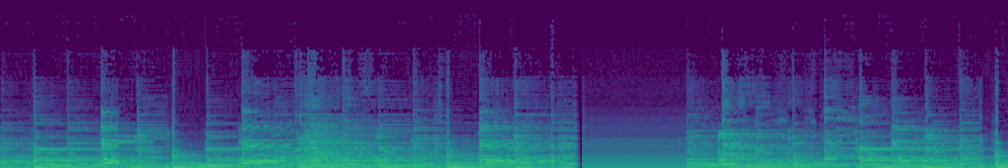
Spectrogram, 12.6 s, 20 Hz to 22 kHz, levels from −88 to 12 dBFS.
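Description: Two short concealed packet losses come back to back, at 6.89 to 6.93 s and 6.93 to 6.97 s. Each time about 20 ms of audio missed the decoder, which extended the preceding sound to fill the gap, leaving a quick smear or wobble.

A long network dropout then likely cut off incoming audio from 7.17 to 8.59 s. About 1.4 s never played. The receiver stretched the last sound across that span as a fading buzz or hiss before the signal resumed further on.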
